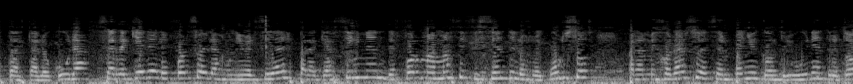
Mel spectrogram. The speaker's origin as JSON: {"language": "Spanish", "town": "Ingeniero Jacobacci", "region": "Río Negro", "country": "Argentina", "said": "una región, que es la de la línea sur, de la que yo vengo. Yo soy de Ingeniero Jacobacci, y es una zona donde no hay universidades"}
